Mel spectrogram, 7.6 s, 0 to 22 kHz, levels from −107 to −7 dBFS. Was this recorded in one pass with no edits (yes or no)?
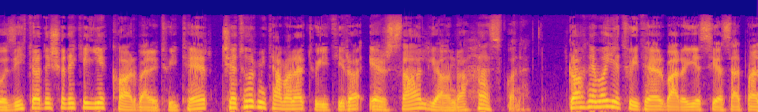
yes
